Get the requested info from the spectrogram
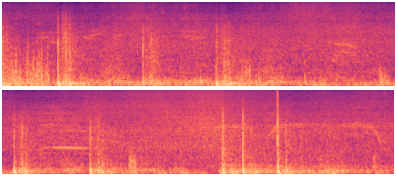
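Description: An aerial fireworks display: a run of irregular booms and cracks from bursting shells, at times several a second. The bangs are heaviest about half a second in and again around six to seven seconds in.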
